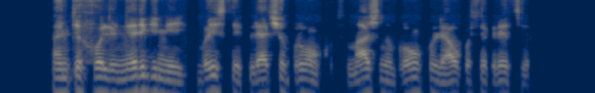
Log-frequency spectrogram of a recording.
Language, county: Lithuanian, Šiauliai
